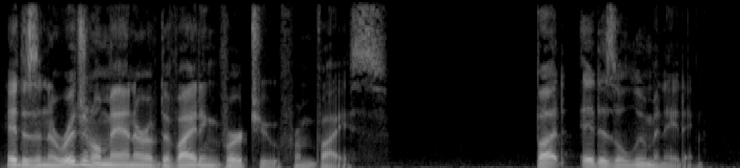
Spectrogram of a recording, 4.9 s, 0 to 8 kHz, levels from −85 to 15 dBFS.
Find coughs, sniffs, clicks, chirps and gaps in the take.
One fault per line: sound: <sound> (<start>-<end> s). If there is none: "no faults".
sound: dropout (1.6-1.7 s)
